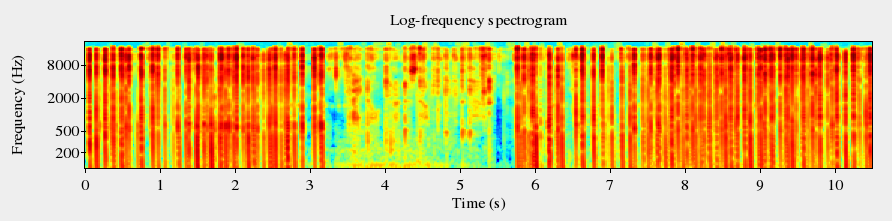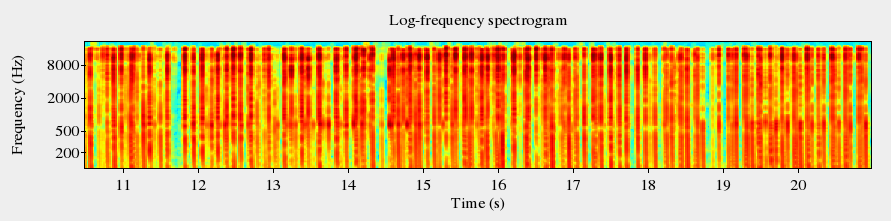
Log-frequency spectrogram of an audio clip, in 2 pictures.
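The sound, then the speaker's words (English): Rapid, steady tapping with many quick, crisp strikes running almost continuously, briefly thinning out for a couple of seconds, while a person speaks over it. “And I'm just gonna have to tap.”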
